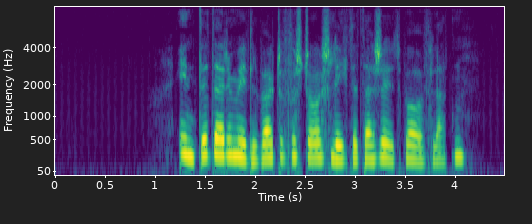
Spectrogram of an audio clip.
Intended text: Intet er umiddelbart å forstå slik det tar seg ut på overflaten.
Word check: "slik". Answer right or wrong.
right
